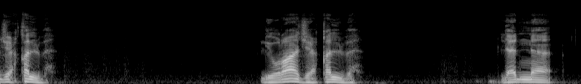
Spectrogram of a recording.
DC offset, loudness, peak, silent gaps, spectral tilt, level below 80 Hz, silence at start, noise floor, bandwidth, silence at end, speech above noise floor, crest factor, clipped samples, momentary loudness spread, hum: under 0.1%; -20 LUFS; -2 dBFS; none; -6.5 dB/octave; -46 dBFS; 0 s; -63 dBFS; 11.5 kHz; 0.3 s; 44 dB; 22 dB; under 0.1%; 13 LU; none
